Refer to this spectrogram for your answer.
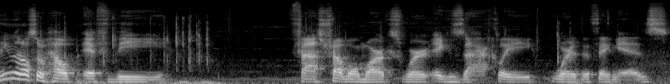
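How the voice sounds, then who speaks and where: Someone mumbles at a fairly slow pace. Music plays in the background. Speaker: video game streamer. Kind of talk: live gameplay stream chat. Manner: mumbling.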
